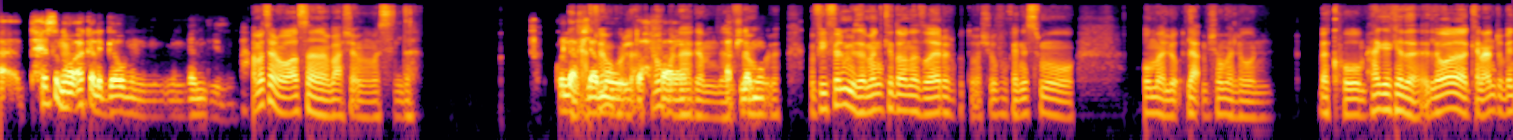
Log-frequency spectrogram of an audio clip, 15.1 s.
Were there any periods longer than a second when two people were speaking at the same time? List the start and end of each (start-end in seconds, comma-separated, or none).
5.6-7.7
